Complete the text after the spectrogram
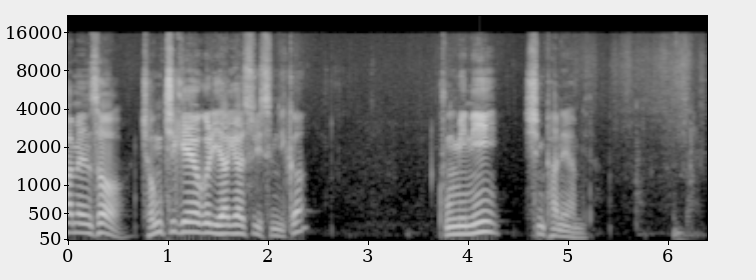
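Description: A middle-aged man reads out a statement into a microphone, in short phrases with pauses.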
